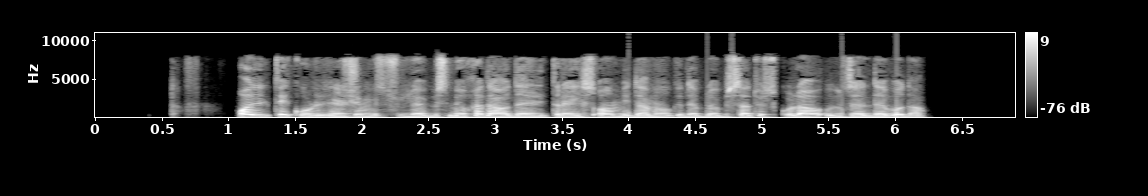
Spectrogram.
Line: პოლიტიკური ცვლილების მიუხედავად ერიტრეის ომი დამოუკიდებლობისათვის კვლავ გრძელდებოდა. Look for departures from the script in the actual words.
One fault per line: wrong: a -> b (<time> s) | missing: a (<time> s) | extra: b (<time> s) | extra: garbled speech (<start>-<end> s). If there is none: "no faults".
extra: რეჟიმის (1.8 s)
